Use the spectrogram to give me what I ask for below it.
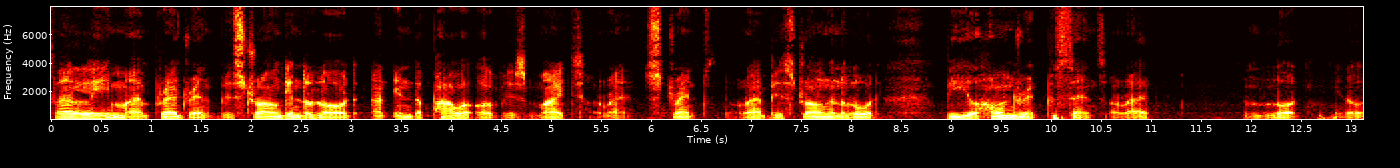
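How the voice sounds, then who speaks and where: Gravelly deep-voiced male preacher. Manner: conversational, peppered with "man" and "you know"; reads scripture louder and slower. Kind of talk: casual Bible teaching.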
